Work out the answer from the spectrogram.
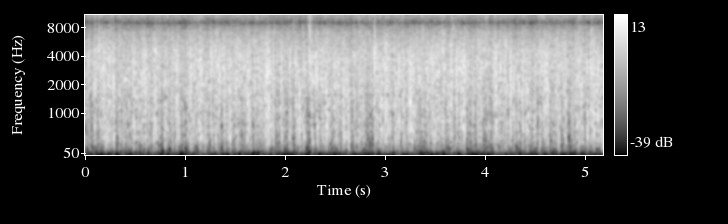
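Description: Heavy rain drumming on a fabric pop-up canopy overhead: a loud, dense, steady patter of countless drops.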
